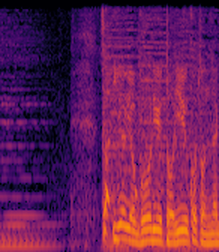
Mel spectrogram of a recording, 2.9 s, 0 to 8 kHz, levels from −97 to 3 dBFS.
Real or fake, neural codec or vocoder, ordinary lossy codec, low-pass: real; none; Opus, 64 kbps; 7.2 kHz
